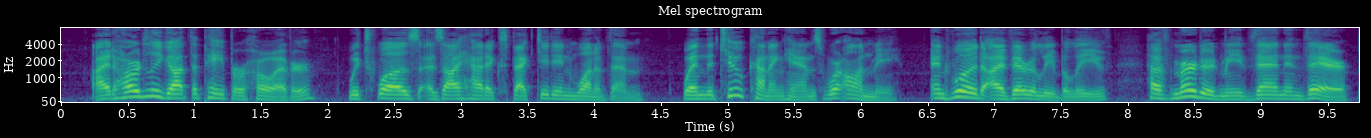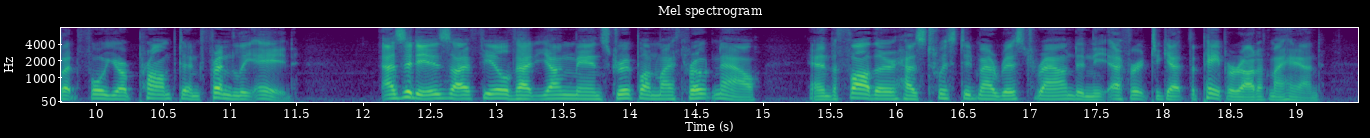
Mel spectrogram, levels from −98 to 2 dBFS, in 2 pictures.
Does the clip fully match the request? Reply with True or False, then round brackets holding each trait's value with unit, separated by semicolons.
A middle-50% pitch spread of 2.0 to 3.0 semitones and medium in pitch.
False (4.2 semitones; 150 Hz)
